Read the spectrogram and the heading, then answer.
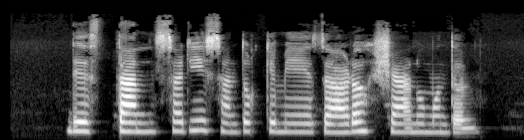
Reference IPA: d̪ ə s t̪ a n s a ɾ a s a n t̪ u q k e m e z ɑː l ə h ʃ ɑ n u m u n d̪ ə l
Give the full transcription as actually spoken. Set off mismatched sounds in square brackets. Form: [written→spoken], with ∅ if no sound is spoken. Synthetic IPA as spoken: d̪ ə s t̪ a n s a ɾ [a→i] s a n [t̪→d̪] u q k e m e z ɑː [l→ɽ] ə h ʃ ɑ n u m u n d̪ ə l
